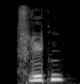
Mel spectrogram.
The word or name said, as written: flytten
